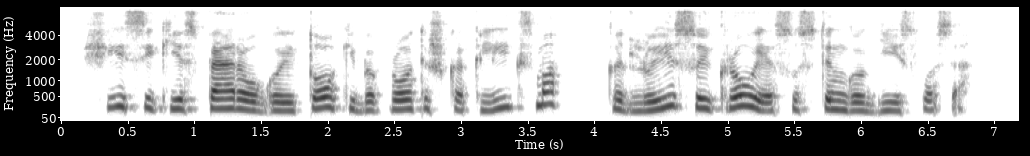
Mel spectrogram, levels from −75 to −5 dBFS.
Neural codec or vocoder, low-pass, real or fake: codec, 16 kHz, 16 kbps, FunCodec, trained on Chinese and English, 50 frames a second; 7.2 kHz; fake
